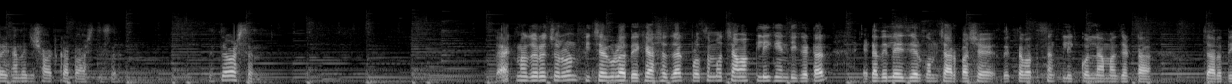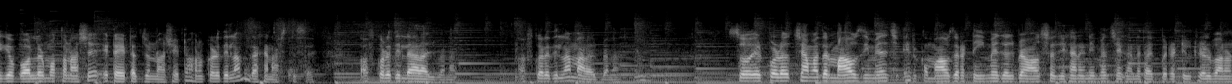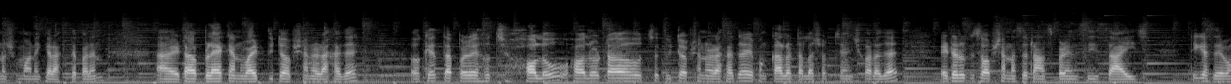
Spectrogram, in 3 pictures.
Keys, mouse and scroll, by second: 1.8 click, 2.5 click, 7.7 click, 9.1 click, 10.1 click, 10.6 click, 11.3 click, 14.4 click, 14.8 click, 15.0 click, 16.4 click, 17.6 click, 20.6 click, 29.9 click, 32.0 click, 35.8 click.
